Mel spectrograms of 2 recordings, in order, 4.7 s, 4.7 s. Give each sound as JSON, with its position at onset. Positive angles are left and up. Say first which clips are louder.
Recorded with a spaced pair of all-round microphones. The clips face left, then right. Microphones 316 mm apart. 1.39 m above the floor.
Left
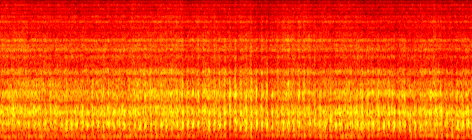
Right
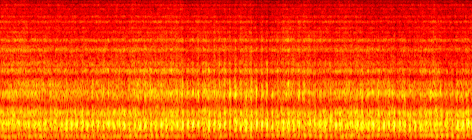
{"t": 0.0, "sound": "a helicopter", "louder": "right 3 dB", "side_deg": -25}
